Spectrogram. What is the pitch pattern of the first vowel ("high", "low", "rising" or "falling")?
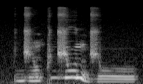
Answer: low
